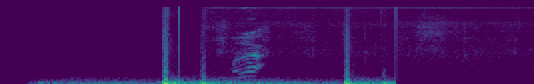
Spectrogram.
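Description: Heartbeat-like sound effect: two pairs of deep thumps over a low rumble, with a short pitched vocal-like sound between them, cutting off suddenly about three seconds in.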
